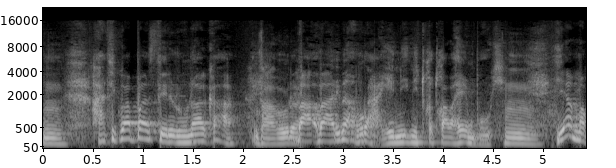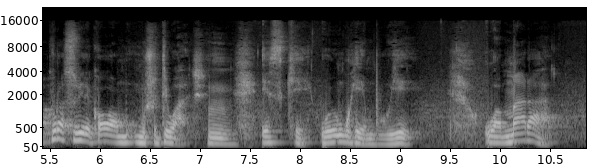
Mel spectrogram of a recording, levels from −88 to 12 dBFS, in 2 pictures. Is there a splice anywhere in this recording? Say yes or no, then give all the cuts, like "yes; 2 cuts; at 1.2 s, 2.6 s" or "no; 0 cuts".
no; 0 cuts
